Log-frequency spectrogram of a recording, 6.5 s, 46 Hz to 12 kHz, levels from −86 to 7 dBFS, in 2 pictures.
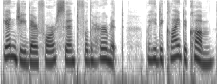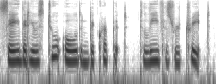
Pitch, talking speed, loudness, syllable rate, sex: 220 Hz, 210 wpm, -19 LUFS, 5.9 syllables/s, female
